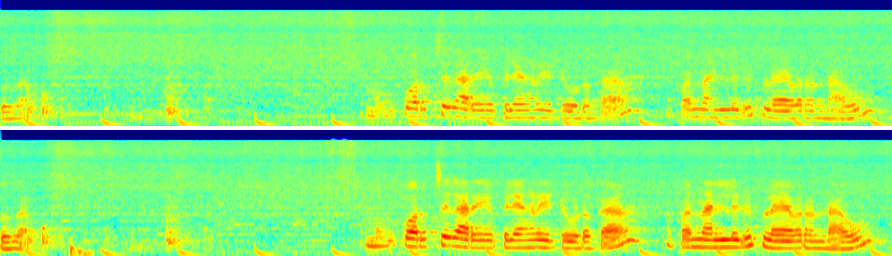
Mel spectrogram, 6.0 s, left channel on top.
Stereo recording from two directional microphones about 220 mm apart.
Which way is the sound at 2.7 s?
40° right (ahead or behind).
